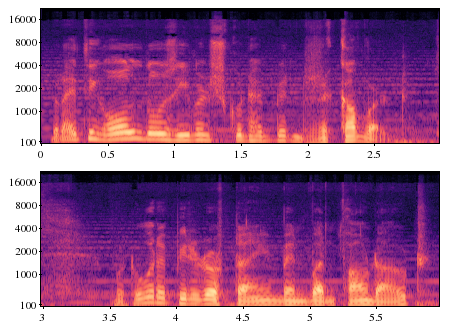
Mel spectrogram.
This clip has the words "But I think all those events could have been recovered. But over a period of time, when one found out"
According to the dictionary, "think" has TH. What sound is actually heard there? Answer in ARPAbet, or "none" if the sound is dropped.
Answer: T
